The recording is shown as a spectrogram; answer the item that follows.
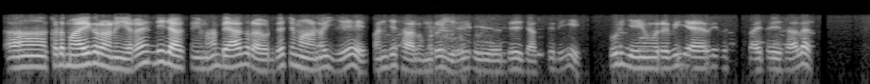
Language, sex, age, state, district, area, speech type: Dogri, male, 18-30, Jammu and Kashmir, Udhampur, urban, conversation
